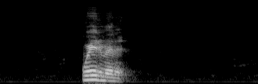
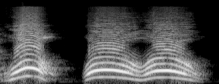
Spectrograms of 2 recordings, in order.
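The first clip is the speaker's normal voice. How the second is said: louder, higher whoas, acted out; mock alarm; 6 semitones higher, 7 dB louder, much slower than usual. Telling how his buddy brought pills, mock-startled. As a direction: retell a startled reaction, punched up. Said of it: "I'm like".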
